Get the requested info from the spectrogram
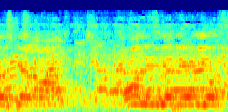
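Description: Speech only: a man talking, with other voices chattering around him.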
